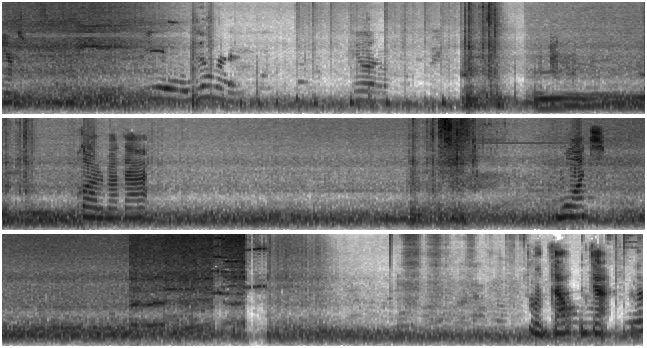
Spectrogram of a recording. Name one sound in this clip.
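A boy talks excitedly over an online call.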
